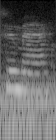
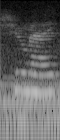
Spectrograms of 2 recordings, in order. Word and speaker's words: sumac: People pronounce it a lot of different ways. Sumac or shumac or. – I always said sumac. – Okay. Have you ever heard it pronounced the other way? – No.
